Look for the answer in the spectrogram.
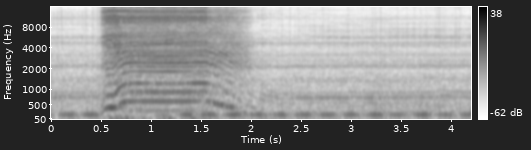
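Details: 1/8 RC nitro engine during carburetor tuning, after leaning the low-speed needle and reducing the idle gap: a shrill scream climbs fast, holds about a second, then sags back to a burbling idle. It is not quite revving up, as the high-speed mixture is too rich.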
